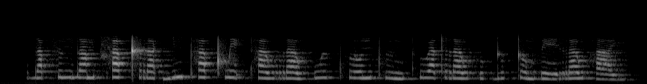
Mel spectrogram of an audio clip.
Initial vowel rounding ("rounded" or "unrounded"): unrounded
